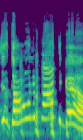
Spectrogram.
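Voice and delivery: very high, sweet Southern drawl. Retelling how a woman from Houston urged a fight, imitating Sister Erica's Southern drawl. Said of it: "you know that very sweet Southern drawl".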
